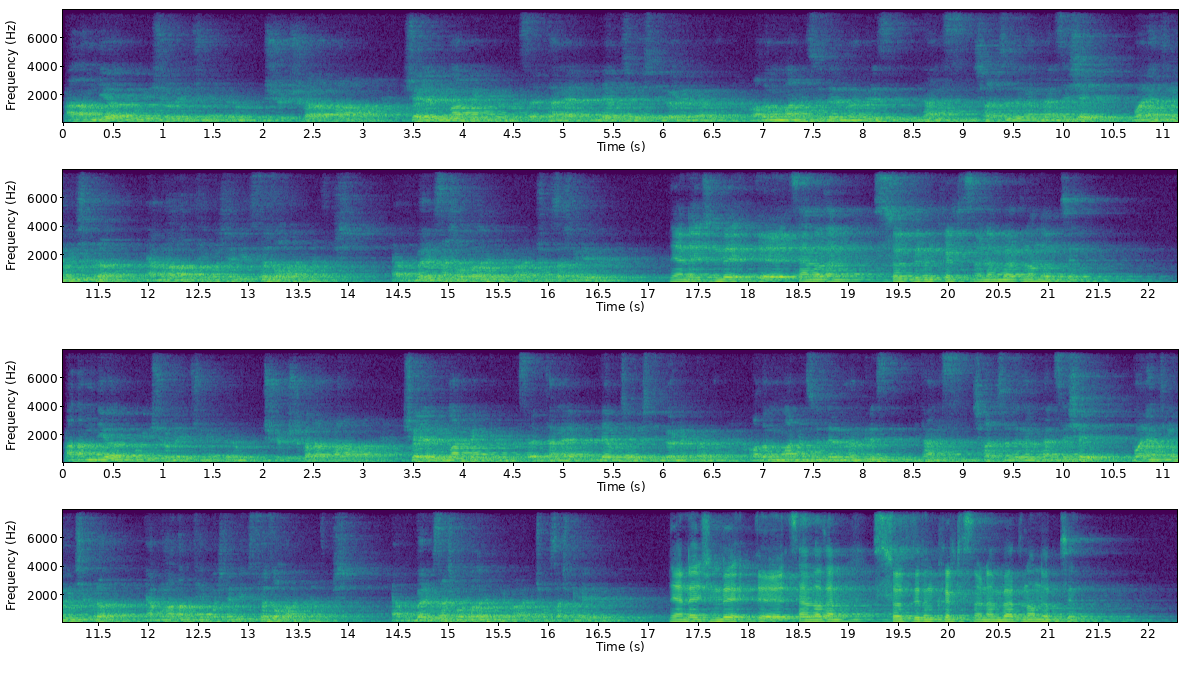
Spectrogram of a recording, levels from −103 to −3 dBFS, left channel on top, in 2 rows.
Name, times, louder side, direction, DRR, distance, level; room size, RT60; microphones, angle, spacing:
voice 1, 0.0-3.1 3.4-10.3 10.7-14.0 14.4-16.6, equal, 80° right, -5 dB, 2.5 m, -27 dB
voice 2, 17.2-19.0 19.3-21.3, right 2 dB, 45° right, 6 dB, 0.8 m, -24 dB
12.0 x 10.0 x 4.4 m, 2.3 s
head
